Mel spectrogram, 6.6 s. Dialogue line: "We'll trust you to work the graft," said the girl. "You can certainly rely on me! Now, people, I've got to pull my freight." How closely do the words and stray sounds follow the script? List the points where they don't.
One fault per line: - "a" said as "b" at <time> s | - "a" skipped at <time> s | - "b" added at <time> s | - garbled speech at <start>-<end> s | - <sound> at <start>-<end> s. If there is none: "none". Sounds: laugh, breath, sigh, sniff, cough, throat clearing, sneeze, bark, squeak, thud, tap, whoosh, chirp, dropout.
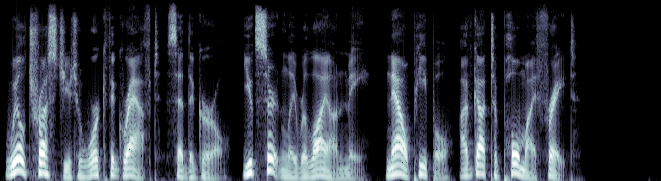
- "can" skipped at 2.5 s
